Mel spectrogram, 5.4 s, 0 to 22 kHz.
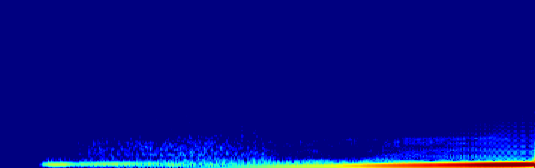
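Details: JBL L19 speaker, 116a woofer driven by a signal generator sweep: raspy buzz appears at about 100 Hz and below; traced to a loose lead wire rubbing the cone.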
